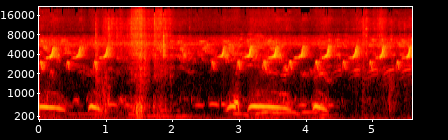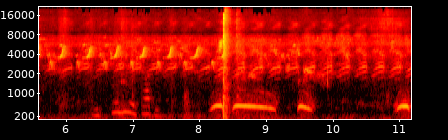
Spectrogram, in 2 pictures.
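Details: Indian peafowl hen calling repeatedly: ringing, slightly arched tonal notes, some short and clipped, others held longer, scattered over several seconds, with dense high chirping of small birds and a sharp knock midway.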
